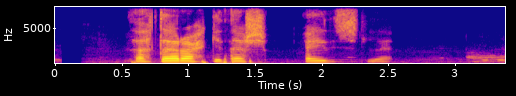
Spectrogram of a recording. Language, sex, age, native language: Icelandic, female, 18-19, Icelandic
